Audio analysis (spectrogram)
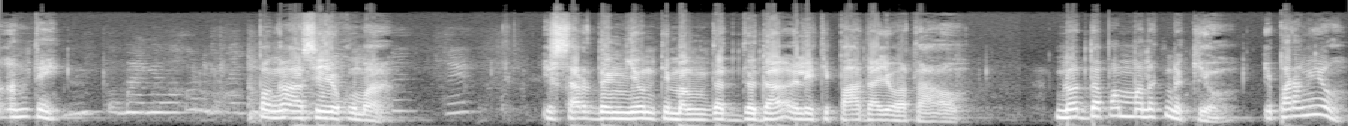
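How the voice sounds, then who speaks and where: A man with a Filipino accent playing an aggrieved, earnest young grandson with a prison past in an audio drama. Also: high-pitched. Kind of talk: audio drama acting in Ilocano.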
